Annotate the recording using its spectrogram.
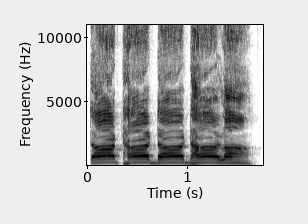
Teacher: तो ये मूर्धन्य व्यंजन है, अर्थात जीभ ऊपर मुड़ती है।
